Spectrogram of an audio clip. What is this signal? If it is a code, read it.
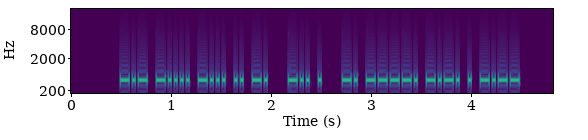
Morse code, heard as a keyed tone, about 40 wpm, 700 Hz. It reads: K6BIN DE N9CEY
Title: USA Callsign DE Callsign - 5 Characters - 40wpm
